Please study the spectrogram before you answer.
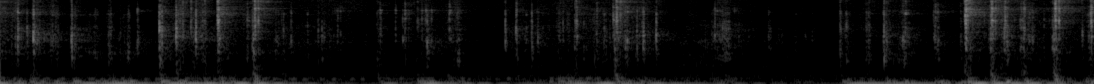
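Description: Both hands type with their fingertips on a plastic RGB membrane keyboard with black plastic backlit keycaps, resting on a marble surface. A steady stream of short, soft plastic clacks forms a rapid patter over a low, thick thud. The typing comes in louder bursts near the start and end, with quieter stretches between.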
